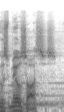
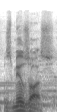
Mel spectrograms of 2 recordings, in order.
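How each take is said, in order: First: It is said at normal volume. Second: It is said loudly.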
